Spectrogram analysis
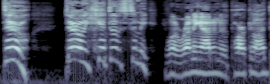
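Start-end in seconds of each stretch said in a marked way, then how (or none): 0.0-1.9 high, frantic, pleading manager; panicked manager pleading. Retold or imitated. Manager begs cook not to leave, high frantic plea. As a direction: squeal it like a boss losing it. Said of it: "Bill lost his mind".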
